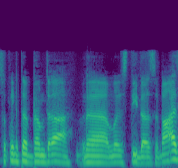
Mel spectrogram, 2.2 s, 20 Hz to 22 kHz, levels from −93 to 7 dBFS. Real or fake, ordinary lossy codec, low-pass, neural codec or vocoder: fake; AAC, 48 kbps; 7.2 kHz; codec, 16 kHz, 0.5 kbps, X-Codec, HuBERT features, trained on general audio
